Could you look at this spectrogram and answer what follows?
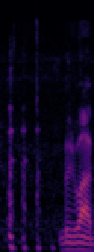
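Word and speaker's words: boudoir: Budwo.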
